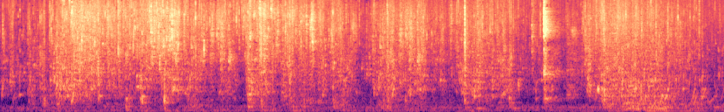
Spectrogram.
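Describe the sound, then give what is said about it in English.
Water churns and bubbles as a diver sinks in and kicks through a narrow rock corridor, a continuous splashing wash with a sharper burst partway through. “Drew watches May sink into the water. May kicks her way through the narrow corridor in the rock.”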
